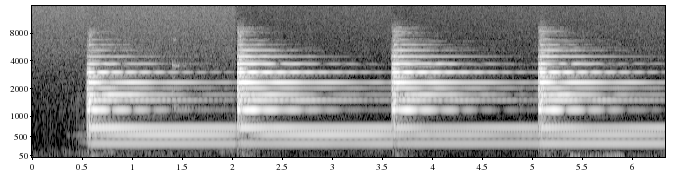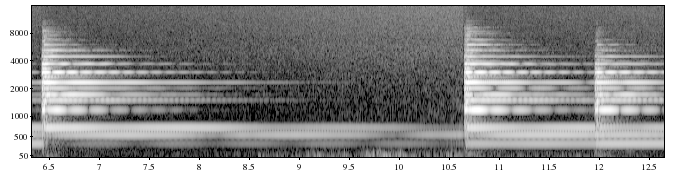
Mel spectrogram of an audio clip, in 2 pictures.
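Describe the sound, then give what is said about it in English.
A fire bell is rung in the 5-5-5-5 signal: five slow, evenly spaced strikes, each tone lingering and fading, then after a short pause another series of strikes begins. Clear, with no talking. “Signal 5555 will be rung on the fire bell.”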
